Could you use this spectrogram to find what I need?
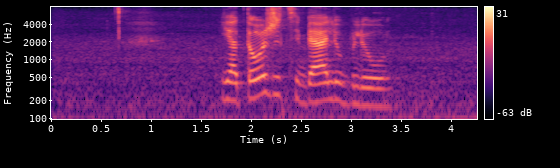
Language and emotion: Russian, positive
